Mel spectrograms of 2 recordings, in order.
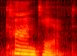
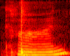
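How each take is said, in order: First: Said in the usual way. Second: Contact split into two clipped syllables, CON then TACT; staccato. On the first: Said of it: "Say it". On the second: Shown as a demonstration. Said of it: "hit the table for each syllable".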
